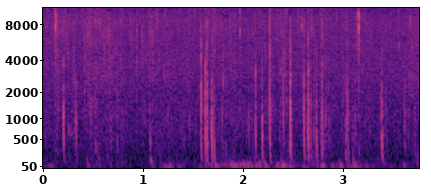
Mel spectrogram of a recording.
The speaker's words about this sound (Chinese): 大家听到我的雨声的滴滴答答是在我的那个雨伞上头。我们就是漫步在雨中，挺好的。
